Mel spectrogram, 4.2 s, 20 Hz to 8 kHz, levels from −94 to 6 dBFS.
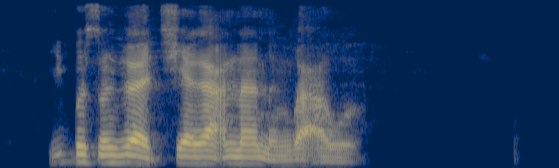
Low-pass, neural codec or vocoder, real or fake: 7.2 kHz; codec, 44.1 kHz, 7.8 kbps, Pupu-Codec; fake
